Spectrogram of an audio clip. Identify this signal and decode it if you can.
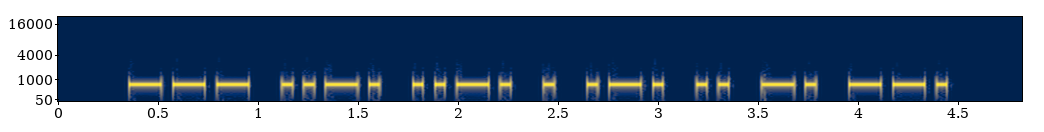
Morse code, heard as a keyed tone, about 22 wpm, 700 Hz. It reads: OFFERING
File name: practice / 22wpm / Eight Letter Words - 22wpm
